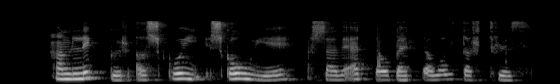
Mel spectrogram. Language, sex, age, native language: Icelandic, male, 18-19, Icelandic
